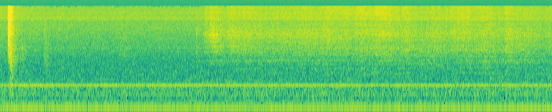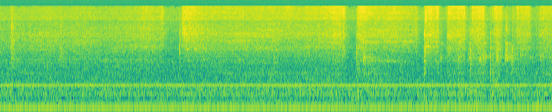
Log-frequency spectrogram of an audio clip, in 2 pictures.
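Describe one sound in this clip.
A paintbrush dabs and swishes softly on canvas.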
